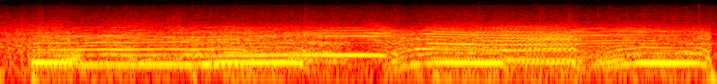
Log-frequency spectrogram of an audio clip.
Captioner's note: mooing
